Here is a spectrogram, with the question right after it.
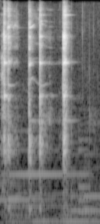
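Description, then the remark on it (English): One sugar lump clinks into a china teacup as tea is served in the afternoon, a handful of bright, quick taps in an uneven rhythm, with a soft hum in the background and no talking. “Sugar. One, please.”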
